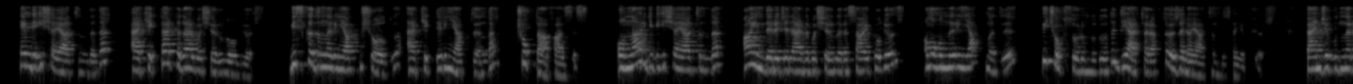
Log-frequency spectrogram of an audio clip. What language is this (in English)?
Turkish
